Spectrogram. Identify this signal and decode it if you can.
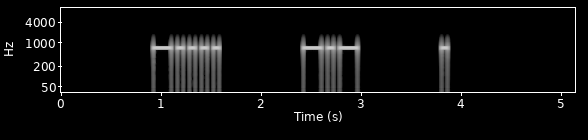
Morse code, heard as a keyed tone, about 20 wpm, spaced as for 8 wpm, 690 Hz. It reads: 6KE
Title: 212 Lesson 34e - Number 8 - Three Characters 20wpm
